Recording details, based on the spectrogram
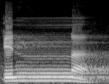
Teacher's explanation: Inna nun syiddah tajibul gunnah dibaca dengung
